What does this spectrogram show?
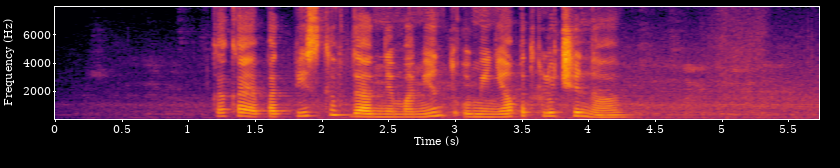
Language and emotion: Russian, neutral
